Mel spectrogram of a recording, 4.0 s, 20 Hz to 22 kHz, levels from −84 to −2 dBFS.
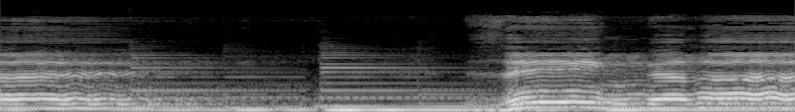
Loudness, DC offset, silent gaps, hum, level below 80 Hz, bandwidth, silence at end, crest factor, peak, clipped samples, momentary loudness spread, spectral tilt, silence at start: -19 LUFS; under 0.1%; none; none; -54 dBFS; 12.5 kHz; 0 s; 14 dB; -4 dBFS; under 0.1%; 10 LU; -7.5 dB/octave; 0 s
